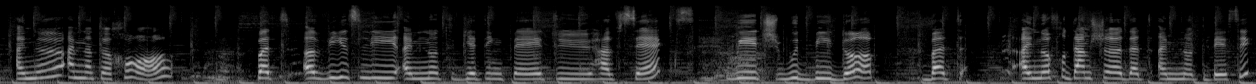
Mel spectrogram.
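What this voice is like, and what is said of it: Put-on French accent. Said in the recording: “Do the next one in a French accent... I do a French accent... Very good.”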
